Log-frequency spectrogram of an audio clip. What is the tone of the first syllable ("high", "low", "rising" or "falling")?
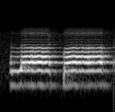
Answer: high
